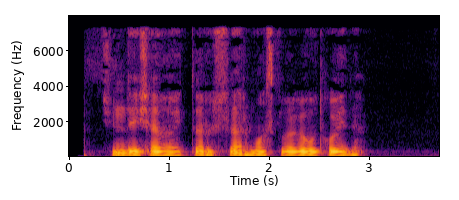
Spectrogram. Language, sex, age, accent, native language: Uzbek, male, 18-24, Namangan, Uzbek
